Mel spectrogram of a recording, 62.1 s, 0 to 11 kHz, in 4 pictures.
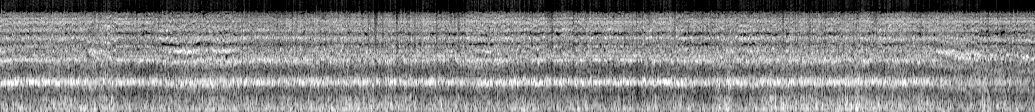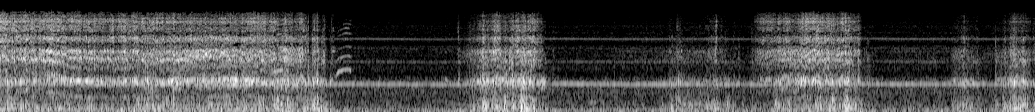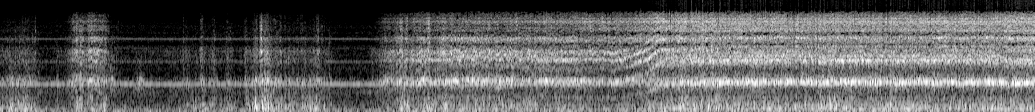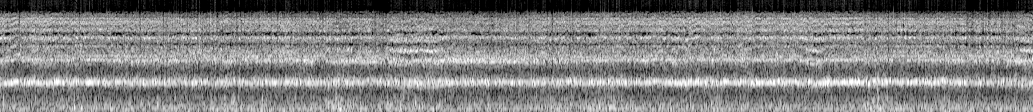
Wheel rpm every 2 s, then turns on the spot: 220, 220, 230, 230, 230, 230, 230, 180, 130, 110, 20, 40, 0, 40, 40, 20, 20, 20, 50, 110, 160, 230, 230, 230, 230, 230, 220, 230, 230, 230, 230.
28-36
